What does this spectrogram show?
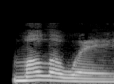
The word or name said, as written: mulloway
